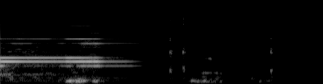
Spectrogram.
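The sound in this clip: An electric bell rings steadily in a parliamentary chamber to call members to a vote, a bright sustained tone that stops abruptly, followed by a few scattered clicks and knocks in near silence.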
